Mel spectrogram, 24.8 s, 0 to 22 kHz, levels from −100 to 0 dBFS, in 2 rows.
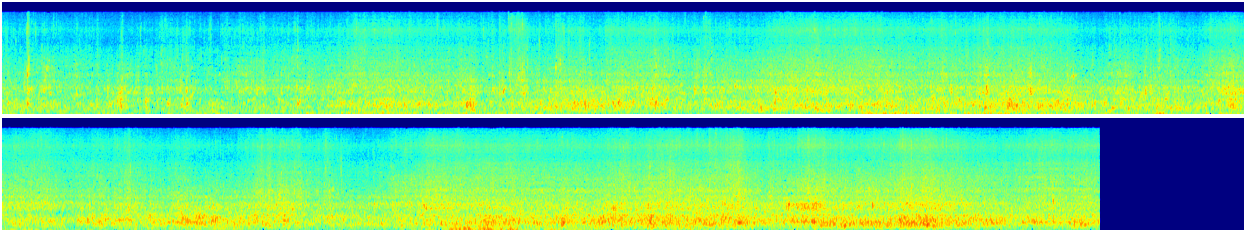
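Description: A cut-off end hits at 23.39 s in this recording of sounds. The audio stops abruptly in the middle of a sound and drops straight to digital silence, with no natural decay or tail, and that silence holds for the remaining 1.45 s. The final buffers of the sound were never written out or played back, so the file simply ends where the data ran out rather than where the sound itself finished.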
